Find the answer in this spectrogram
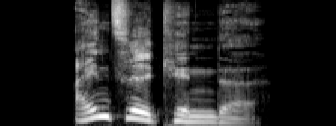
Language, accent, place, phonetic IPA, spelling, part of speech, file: German, Germany, Berlin, [ˈaɪ̯nt͡sl̩ˌkɪndə], Einzelkinde, noun, De-Einzelkinde.ogg
- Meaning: dative singular of Einzelkind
